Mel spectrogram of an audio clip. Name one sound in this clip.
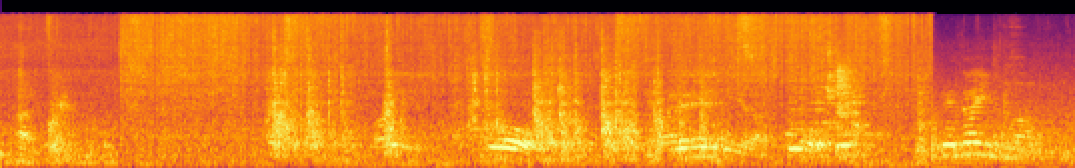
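Food sizzles and hisses in a hot pan.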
